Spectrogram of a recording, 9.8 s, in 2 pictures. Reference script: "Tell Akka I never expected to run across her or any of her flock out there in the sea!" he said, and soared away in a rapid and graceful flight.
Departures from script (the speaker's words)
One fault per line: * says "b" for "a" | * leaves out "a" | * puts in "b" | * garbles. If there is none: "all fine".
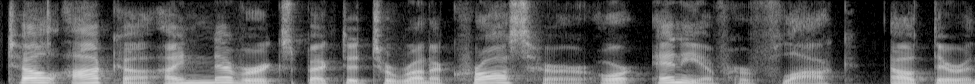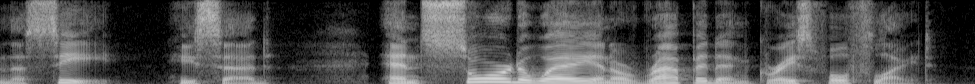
all fine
